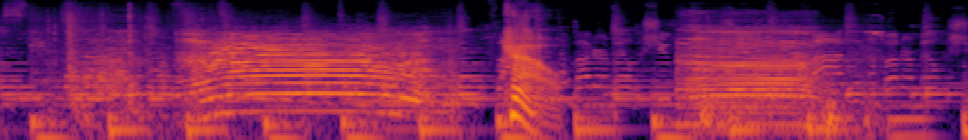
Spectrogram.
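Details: Two drawn-out, deep harmonic moos from a cow. Each lasts over a second and swells, then fades. Steady background music plays throughout, with a short noisy burst between the calls.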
